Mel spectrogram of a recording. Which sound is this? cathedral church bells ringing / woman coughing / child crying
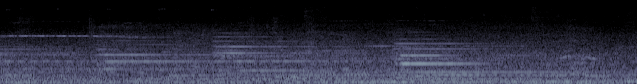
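cathedral church bells ringing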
